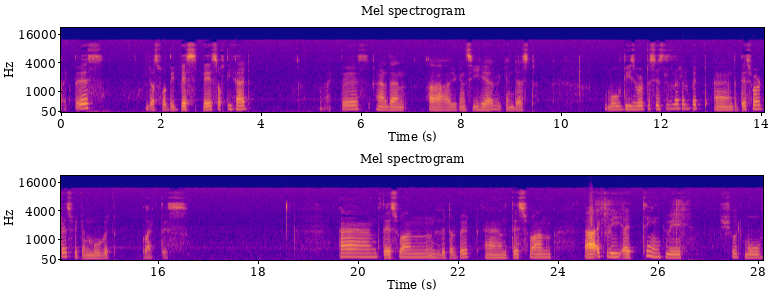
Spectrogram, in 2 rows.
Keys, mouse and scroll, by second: 3.3 click, 4.9-8.2 drag, 8.9 click, 9.8 click, 11.4-12.4 drag, 12.9 click, 14.7-19.1 drag, 19.8 click, 21.0-22.3 drag, 22.9-24.6 drag, 27.1-28.1 drag.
